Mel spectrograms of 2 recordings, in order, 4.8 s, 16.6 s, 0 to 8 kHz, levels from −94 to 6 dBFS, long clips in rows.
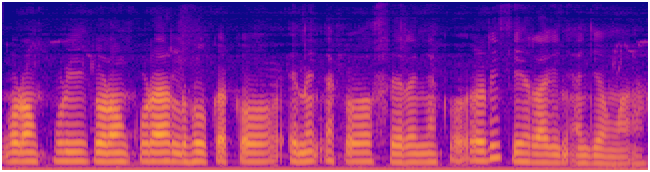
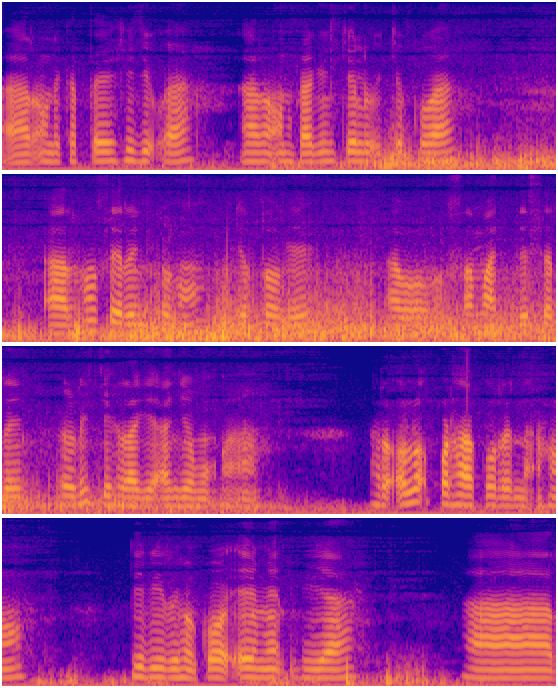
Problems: continuous background conversations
